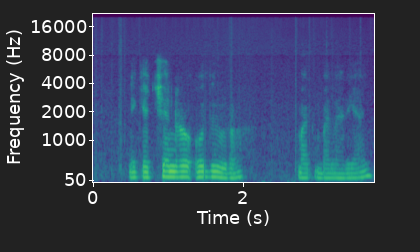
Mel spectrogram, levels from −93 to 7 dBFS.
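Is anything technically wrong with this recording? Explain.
Yes. There are two faults in this speech clip.

From 0.0 s to 1.5 s, the sound is narrower and duller. Nothing reaches above 7.6 kHz. This is likely an input switched to a poorer device, such as another microphone or a headset's call profile. That device passes a narrower band. Its added noise sits well below the speech, and the level barely changes. At 1.5 s there is a short gap of about 20 ms. Then the fuller sound returns.

From 2.19 s to 2.35 s, about 160 ms of background is replaced. The real room noise, which sits about 27 dB below the speech, gives way to a smoother noise of a different tone. This noise is about 2 dB quieter. The likely cause is comfort noise in place of the background. The sender stopped transmitting during a pause, which points to Opus DTX. The receiver then filled the gap with synthetic noise shaped roughly like the room.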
